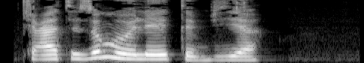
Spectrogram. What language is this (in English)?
Dagbani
